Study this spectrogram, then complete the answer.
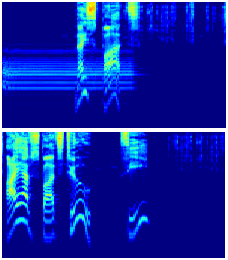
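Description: A childlike cartoon voice speaks in a cheerful sing-song, close to the microphone.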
